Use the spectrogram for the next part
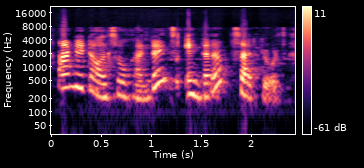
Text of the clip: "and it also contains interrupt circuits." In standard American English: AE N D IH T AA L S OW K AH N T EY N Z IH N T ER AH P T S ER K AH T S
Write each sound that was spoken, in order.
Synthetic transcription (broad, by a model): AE N D IH T AA L S OW K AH N T EY N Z IH N T ER AH P T S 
